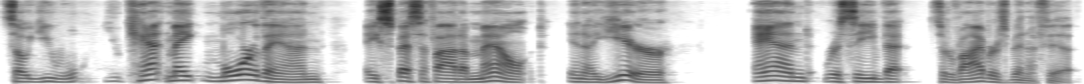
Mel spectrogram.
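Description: A man's voice: mid-range voice, animated, unhurried, darkish tone, no room sound, studio quality. A man hosting a call-in advice show, explaining things to callers in a patient, plain way. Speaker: host.

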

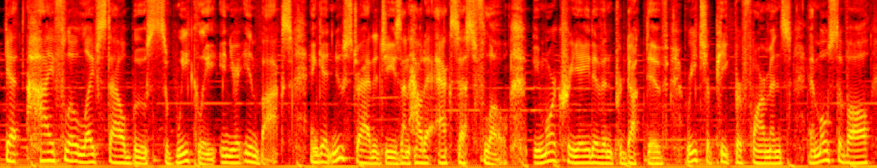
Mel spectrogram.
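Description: A man hosting a podcast, asking short interview questions in a steady delivery. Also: medium pitch. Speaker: podcast host. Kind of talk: interview questions and scripted plug.

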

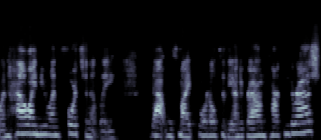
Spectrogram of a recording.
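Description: Woman, medium, casual storyteller, animated, mid-pitched, dull dry recording. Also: no room sound. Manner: animated, acts out quoted dialogue.

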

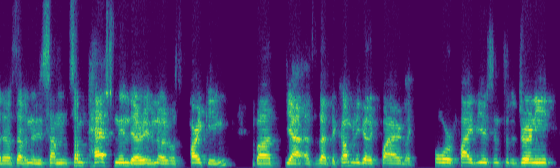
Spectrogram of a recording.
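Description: An Austrian startup founder with an Austrian accent talks casually as a guest on a podcast interview. His voice sits in the mid-range, and the sound is lo-fi.

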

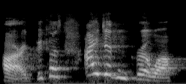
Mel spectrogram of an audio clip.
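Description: A middle-aged woman, a parenting coach, calmly and earnestly explaining in a podcast interview. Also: sits high, moderate pace. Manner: calm, earnest, speaks in gentle quoted phrases to children.

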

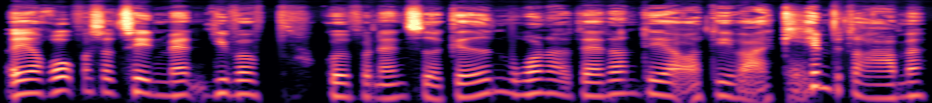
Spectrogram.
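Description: A woman's voice: deep voice, vocal fry, warm tone, no echo, studio quality. A middle-aged woman, a podcast guest, telling personal stories earnestly in a casual conversation. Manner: earnest storytelling.

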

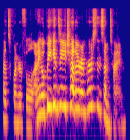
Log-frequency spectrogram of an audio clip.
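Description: With an extremely high pitch, big pitch swings, and a racing pace, this woman's fairly bright voice bubbles through a casual video-call podcast interview. She owns a princess party company and rambles effusively, with giggly asides.

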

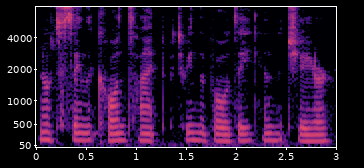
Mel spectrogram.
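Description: A meditation guide leads a calm grounding exercise, her voice sitting low as she speaks softly and soothingly. She takes her time, pausing between each instruction.

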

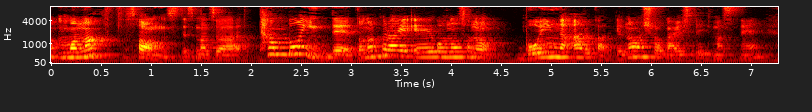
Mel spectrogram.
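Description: A woman coach walks through a chart with patient, lively explanations, using plenty of fillers and slipping in English words. Her voice sits at a middle pitch and carries the ring of a roomy space with faint background noise. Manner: drops in English phrases.

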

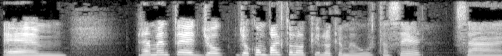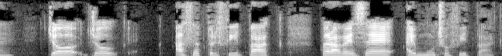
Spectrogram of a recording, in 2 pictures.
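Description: Young adult woman, Puerto Rican accent, higher voice; casual, code-switching interview guest; dry, muffled recording. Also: steady tone, slow pace, dry recording. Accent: Puerto Rican Spanish. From Puerto Rico. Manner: mixes English phrases into Spanish, hesitant fillers. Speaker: content creator guest.

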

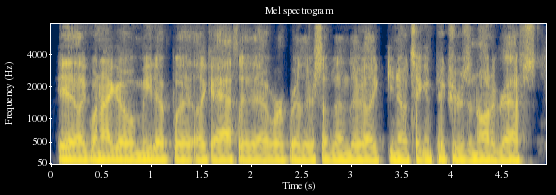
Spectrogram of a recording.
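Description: A male guest talks quickly and casually, leaning on "like" between phrases. His delivery stays fairly flat and lowish, and the recording is dry and close. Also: dry recording. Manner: casual, heavy use of "like". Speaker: interview guest. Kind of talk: conversational interview.

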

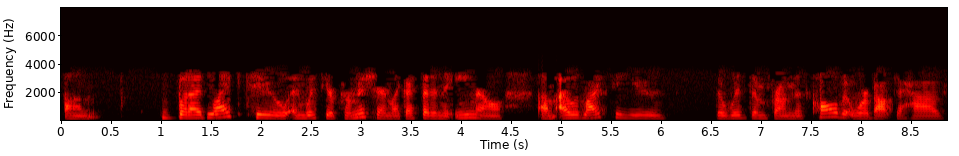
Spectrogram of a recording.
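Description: A woman host talks through a tinny, phone-like low-quality recording, hesitant and rambling with frequent ums and restarts. Her voice sits somewhat low and sounds a little husky. The sound is dry, with no room around it. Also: moderate pace, no echo. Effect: low-quality recording made over a phone. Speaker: podcast host. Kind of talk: conversational interview.

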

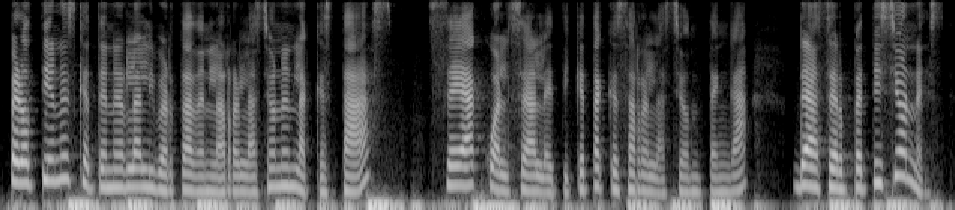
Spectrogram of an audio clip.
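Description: A woman's voice: medium pitch, expressive, moderate pace, clear, resonant tone, no echo. A woman in her thirties with a Mexican Spanish accent, hosting a frank, chatty relationship advice talk and reading out viewer comments. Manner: frank, chatty, acts out quoted voices.

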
